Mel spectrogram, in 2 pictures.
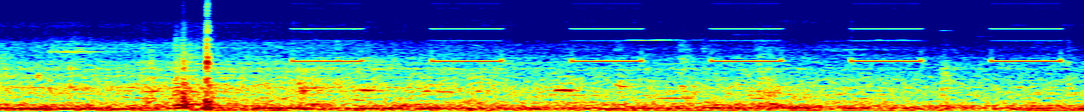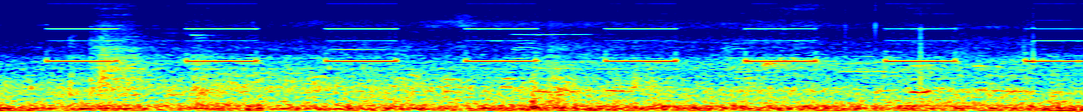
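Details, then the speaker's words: Japanese-market Suzuki Swift automatic idling in reverse after the faulty engine coil was replaced. A reverse beeper chimes about twice a second over a smooth, even idle with no stumble; no misfire now. "बिल्कुल गाड़ी easy है माशाल्लाह, कोई इस time गाड़ी में miss firing नहीं है।"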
